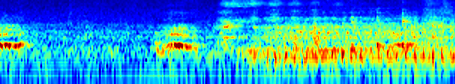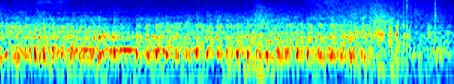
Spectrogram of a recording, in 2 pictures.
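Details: Shelter-adopted female cat Burcia in her first heat at six months, stretching and purring; after a brief meow, a loud, steady rhythmic purr fills the rest of the recording.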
